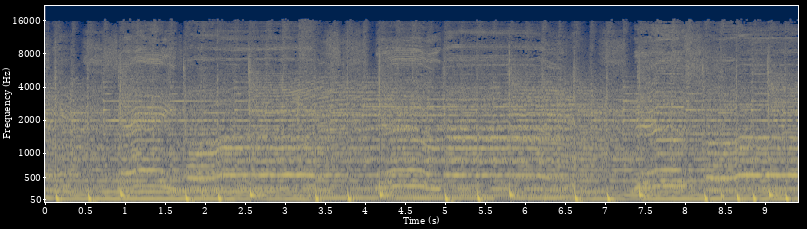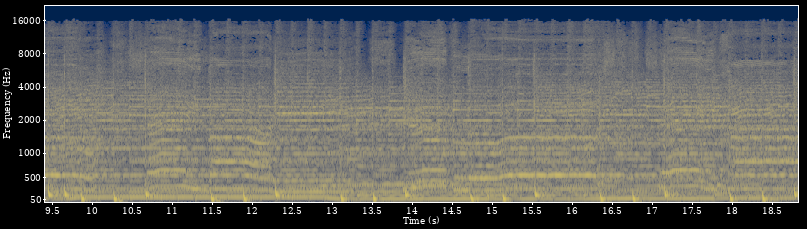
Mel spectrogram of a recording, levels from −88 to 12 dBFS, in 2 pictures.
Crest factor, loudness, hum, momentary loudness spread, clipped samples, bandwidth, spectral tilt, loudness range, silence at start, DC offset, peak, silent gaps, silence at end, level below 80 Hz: 12 dB; -12 LUFS; none; 2 LU; under 0.1%; 17 kHz; -4 dB/octave; 1 LU; 0 s; under 0.1%; 0 dBFS; none; 0 s; -20 dBFS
